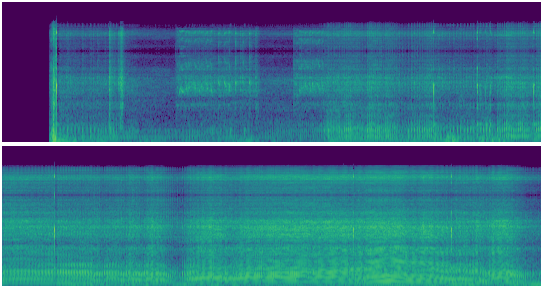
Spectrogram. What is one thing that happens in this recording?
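Tyres rattle over a rough muddy trail.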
